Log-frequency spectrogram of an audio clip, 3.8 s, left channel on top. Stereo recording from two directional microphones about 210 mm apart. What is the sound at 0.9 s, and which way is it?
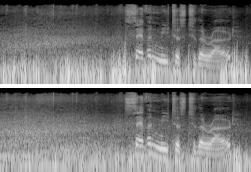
Wind noise, 30° left (ahead or behind).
